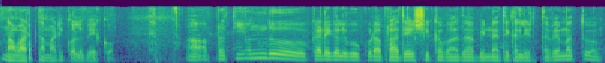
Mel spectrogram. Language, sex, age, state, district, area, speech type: Kannada, male, 18-30, Karnataka, Dakshina Kannada, rural, spontaneous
